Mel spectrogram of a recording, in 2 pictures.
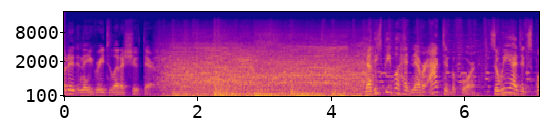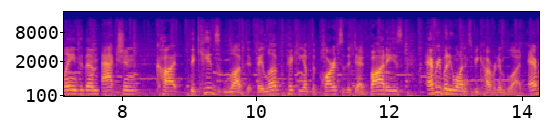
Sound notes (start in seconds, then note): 1.4 drums beating; 2.0 shouting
